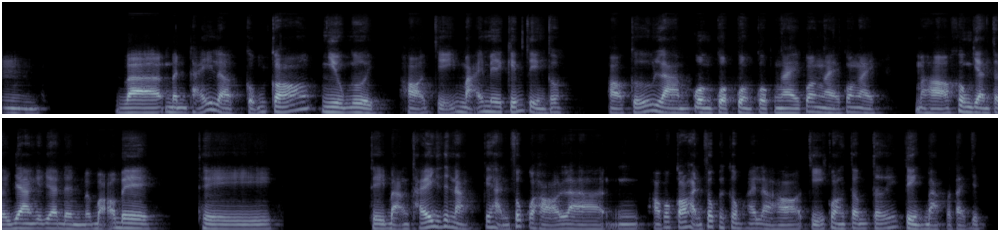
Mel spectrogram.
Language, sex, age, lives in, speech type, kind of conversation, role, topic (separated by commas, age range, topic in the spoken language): Vietnamese, male, 25-29, Vietnam, conversation, unstructured, none, Tiền bạc ảnh hưởng như thế nào đến hạnh phúc của bạn?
